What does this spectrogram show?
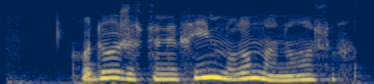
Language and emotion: Russian, sad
